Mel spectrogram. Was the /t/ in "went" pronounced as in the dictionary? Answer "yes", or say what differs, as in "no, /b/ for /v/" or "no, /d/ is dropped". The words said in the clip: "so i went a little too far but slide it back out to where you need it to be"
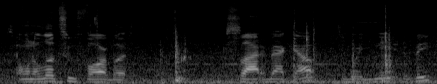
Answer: no, /t/ is dropped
